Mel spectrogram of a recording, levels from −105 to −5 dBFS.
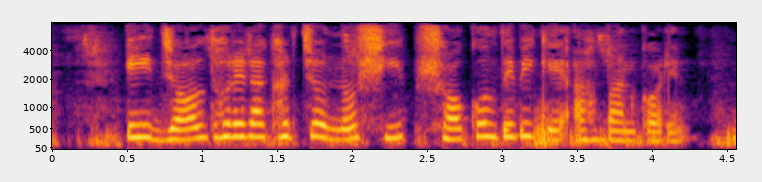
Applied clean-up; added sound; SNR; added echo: none; none; none; none.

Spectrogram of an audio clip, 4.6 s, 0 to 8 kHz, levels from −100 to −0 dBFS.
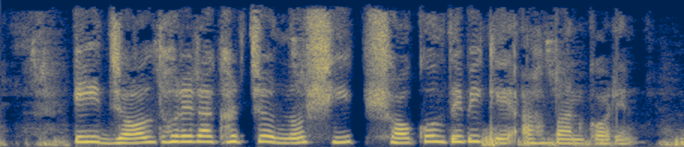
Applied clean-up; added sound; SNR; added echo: neural mask model Resemble Enhance denoiser.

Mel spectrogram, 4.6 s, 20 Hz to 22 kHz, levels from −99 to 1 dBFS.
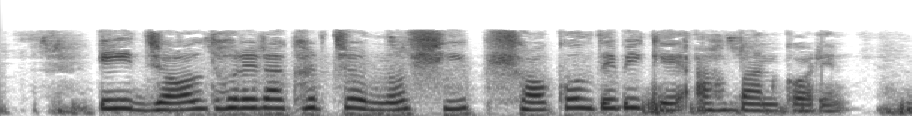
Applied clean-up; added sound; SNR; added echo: neural mask model RNNoise.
